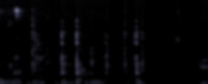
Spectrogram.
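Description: Faint computer keyboard keystrokes: a quick run of key presses, about six a second, stopping about one and a half seconds in, as text is deleted.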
